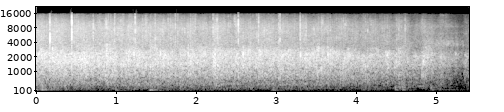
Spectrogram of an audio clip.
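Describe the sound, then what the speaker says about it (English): An audience at a Saint Johnsbury Academy school event applauds the cheer team, a dense, steady wash of clapping that tapers off slightly at the end. "Let's give it up for our cheer team."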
